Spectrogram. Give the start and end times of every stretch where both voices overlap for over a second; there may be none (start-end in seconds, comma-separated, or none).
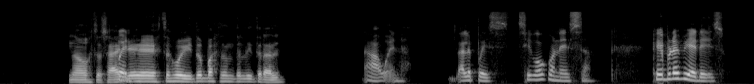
none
